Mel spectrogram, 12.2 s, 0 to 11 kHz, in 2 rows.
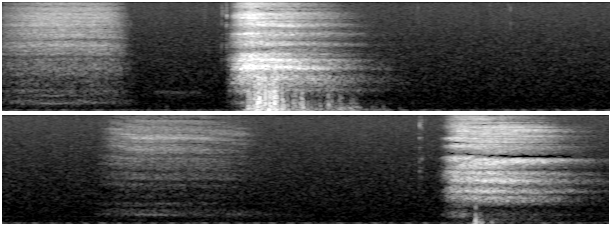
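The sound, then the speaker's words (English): Slow, deep human breaths come in a few long, airy hisses of inhaling and exhaling, separated by quiet pauses. The middle breath is the loudest and fullest, and no one speaks. “I am going to take 3 deep breaths. I encourage you to join me.”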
